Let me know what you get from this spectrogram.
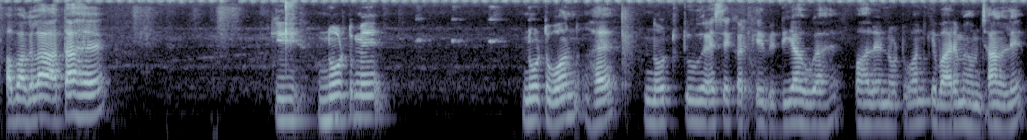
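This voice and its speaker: A man with a fairly high but mellow voice teaches a grammar lesson. He talks very slowly and deliberately, one step at a time. He keeps pausing to check in with the listener. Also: flat delivery. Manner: slow, measured, repeats "है ना" as a check-in. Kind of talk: slow explanatory lesson.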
